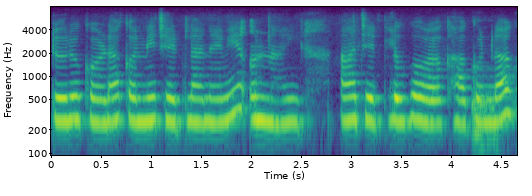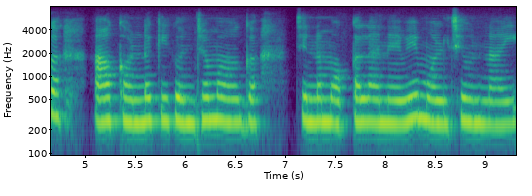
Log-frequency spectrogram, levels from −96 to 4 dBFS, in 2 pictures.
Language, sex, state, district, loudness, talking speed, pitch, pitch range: Telugu, female, Andhra Pradesh, Krishna, -16 LUFS, 105 wpm, 260 Hz, 250-265 Hz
